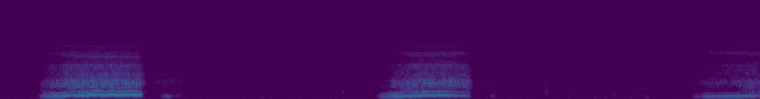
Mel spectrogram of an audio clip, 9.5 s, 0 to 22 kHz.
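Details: Boxer dog snoring while sleeping and dreaming: loud, deep rattling snores about every four seconds with quiet gaps, roughly 15 breaths a minute.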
